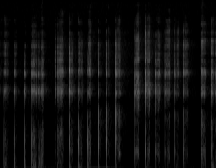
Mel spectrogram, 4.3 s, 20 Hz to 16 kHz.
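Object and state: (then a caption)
Wooden bowl tapped with a stick. A hollow, empty wooden bowl, held at the side of the mic, is tapped and scraped with a wooden stick in a quick, uneven series of short, dry knocks and brief scraping strokes. Each hit has a bright, hollow tone peaking near 3 kHz, with little low end, and dies away almost instantly.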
